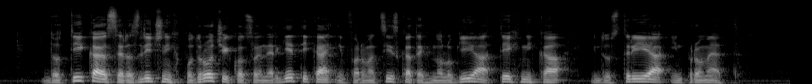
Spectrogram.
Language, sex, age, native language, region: Slovenian, male, 18-29, Slovenian, Savinja region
